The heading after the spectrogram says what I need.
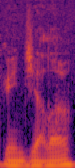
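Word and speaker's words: Green Jellö: the pro-liner notes that that it's still pronounced Green Jello yeah they had this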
